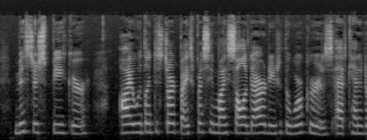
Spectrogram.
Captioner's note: speaking French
